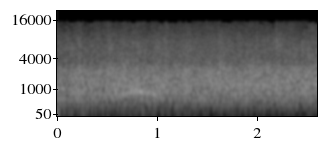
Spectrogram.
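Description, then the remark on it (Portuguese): An audience at a church service bursts into sustained applause during a sermon, a dense, steady wash of many hands clapping at even loudness throughout, with no one speaking over it. “Dá uma salva de palmas, meu Deus do céu.”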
